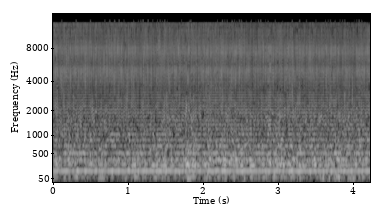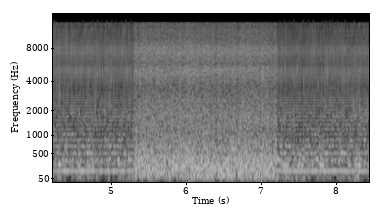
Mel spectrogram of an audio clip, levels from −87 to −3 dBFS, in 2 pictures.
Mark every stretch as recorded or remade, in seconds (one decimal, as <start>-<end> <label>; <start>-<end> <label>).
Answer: 0.0-5.3 remade; 5.3-7.2 recorded; 7.2-8.4 remade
